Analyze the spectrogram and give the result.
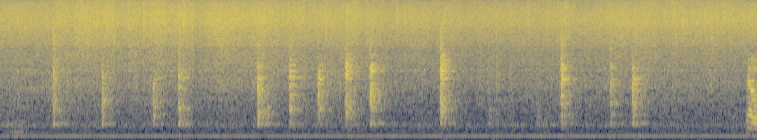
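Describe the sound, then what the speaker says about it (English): Prosciutto rendering in a pan for shrimp and prosciutto spaghetti, giving a steady close sizzle with a string of scattered stirring scrapes and taps across the frying, no voices. "I'm just going to render this down, get this prosciutto crispy, just like you would bacon."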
